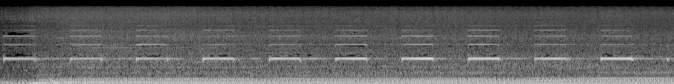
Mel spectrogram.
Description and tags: Forklift Engine Reversing
Industrial, motor, engine, Buzz, Factory, machine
